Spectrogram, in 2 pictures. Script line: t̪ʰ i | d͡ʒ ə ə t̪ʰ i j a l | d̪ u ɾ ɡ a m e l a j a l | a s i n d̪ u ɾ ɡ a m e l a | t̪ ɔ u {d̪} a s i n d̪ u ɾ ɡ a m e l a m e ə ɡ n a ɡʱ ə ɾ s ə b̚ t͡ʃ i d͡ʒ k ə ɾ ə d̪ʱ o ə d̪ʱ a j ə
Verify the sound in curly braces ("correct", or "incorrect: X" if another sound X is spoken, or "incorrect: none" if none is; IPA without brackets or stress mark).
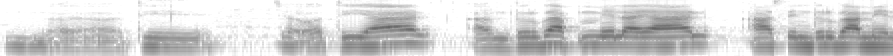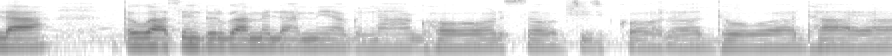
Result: incorrect: none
